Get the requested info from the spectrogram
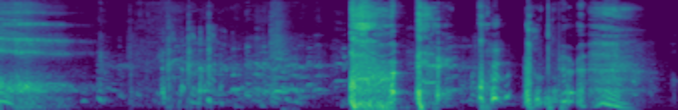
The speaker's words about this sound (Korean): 제 바로 옆 샤워기에 서신 할아버지는 연신 기침을 하시며 샤워를 하셨어요.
